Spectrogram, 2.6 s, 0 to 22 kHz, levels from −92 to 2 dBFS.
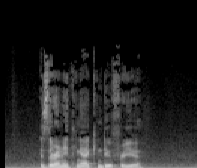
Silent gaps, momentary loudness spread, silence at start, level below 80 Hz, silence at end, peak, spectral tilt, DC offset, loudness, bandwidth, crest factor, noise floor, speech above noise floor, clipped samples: none; 24 LU; 0.05 s; -42 dBFS; 0 s; -6 dBFS; -6 dB/octave; under 0.1%; -22 LUFS; 15.5 kHz; 18 dB; -42 dBFS; 21 dB; under 0.1%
